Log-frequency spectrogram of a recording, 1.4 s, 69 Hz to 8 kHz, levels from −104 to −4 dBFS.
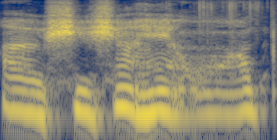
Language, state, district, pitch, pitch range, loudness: Idu Mishmi, Arunachal Pradesh, Lower Dibang Valley, 185 Hz, 170-190 Hz, -15 LUFS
